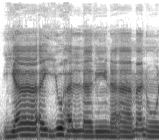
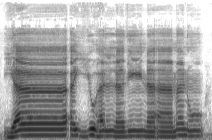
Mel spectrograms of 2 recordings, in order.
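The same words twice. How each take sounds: First: The recitation is faster with slightly shorter elongations. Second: The recitation is slower with fuller elongations. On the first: "I'm shortening it ever so slightly because my pace is a bit faster" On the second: "that was tawassut"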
